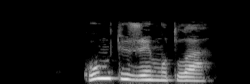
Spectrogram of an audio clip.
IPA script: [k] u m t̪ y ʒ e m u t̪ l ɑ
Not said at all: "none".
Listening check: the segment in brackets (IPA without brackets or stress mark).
k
